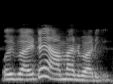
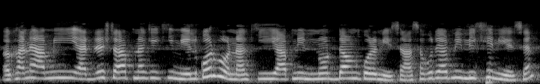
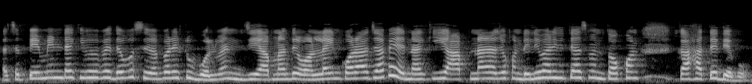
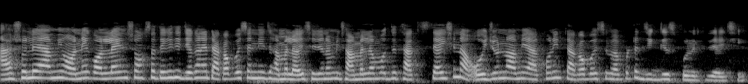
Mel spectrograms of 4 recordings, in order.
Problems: none marked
